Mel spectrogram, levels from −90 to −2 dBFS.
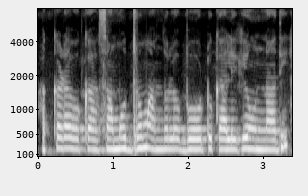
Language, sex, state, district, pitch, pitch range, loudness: Telugu, female, Telangana, Mahabubabad, 205 Hz, 200-215 Hz, -12 LUFS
